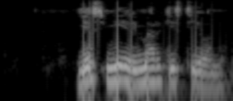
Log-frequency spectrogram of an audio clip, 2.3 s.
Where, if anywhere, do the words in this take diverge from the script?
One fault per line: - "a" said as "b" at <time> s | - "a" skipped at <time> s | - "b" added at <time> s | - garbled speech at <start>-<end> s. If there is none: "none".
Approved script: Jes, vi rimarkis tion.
- "vi" said as "mi" at 1.1 s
